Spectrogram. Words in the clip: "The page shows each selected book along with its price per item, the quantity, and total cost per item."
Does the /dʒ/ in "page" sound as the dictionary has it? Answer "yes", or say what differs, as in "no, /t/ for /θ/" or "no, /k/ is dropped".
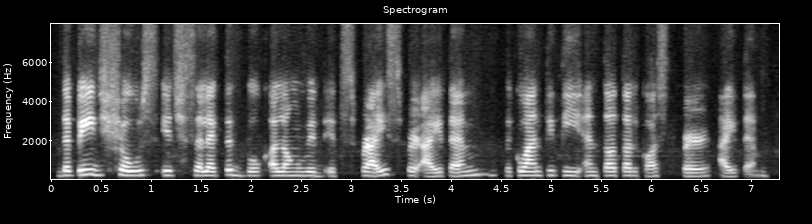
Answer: yes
